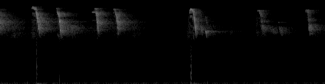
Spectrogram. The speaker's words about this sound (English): And here's the kingbird.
